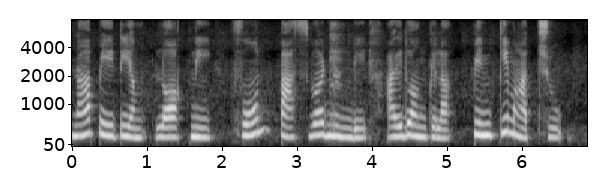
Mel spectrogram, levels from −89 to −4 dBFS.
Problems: background sounds at intervals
